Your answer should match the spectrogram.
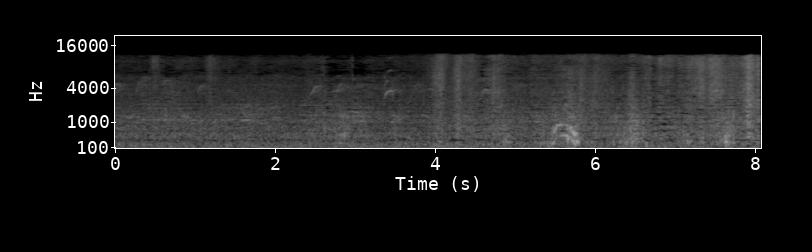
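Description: Quiet outdoor park ambience: a steady background hiss with a few faint, short bird chirps, and some faint scattered sounds in the second half.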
